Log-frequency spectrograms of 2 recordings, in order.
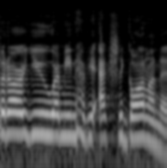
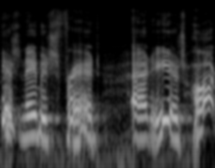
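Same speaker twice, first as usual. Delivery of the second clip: sassy, giddy, boastful put-on old-lady voice. In a comic bit, Granny answers her grandchild's questions: put-on granny voice.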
